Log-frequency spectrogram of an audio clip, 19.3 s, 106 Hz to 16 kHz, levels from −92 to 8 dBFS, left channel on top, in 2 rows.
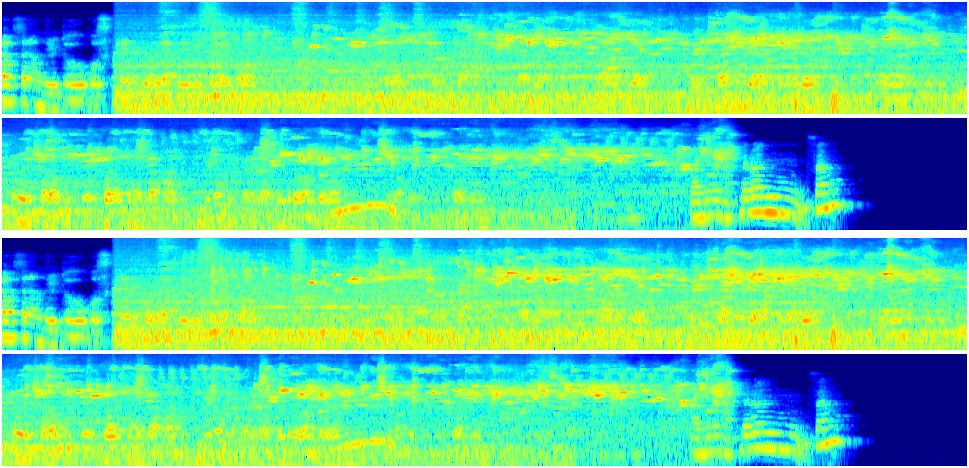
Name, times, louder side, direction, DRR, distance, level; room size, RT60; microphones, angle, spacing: voice 1, 0.0-2.6 3.5-5.5 5.9-13.1 13.5-14.5, equal, 10° left, -3 dB, 0.6 m, -30 dB
sound 1, 1.1-15.4, equal, 70° right, 0.9 m, -22 dB
sound 2, 1.8-17.0, right 5 dB, 40° right, 0.3 m, -24 dB
voice 2, 6.0-6.4 6.9-7.2 9.5-9.8 12.9-13.7 15.6-16.0 16.5-18.0, left 4 dB, 80° left, 3 dB, 0.4 m, -31 dB
2.9 x 2.1 x 2.3 m, 0.40 s
head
